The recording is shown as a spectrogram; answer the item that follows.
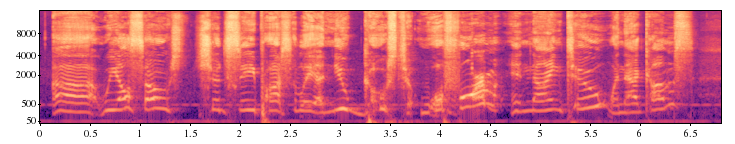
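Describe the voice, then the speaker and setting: A woman at an extremely high pitch with lively intonation, a fairly slow pace and hardly any pauses, over noticeable background noise. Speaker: gaming video host. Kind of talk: casual gaming news update to camera.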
